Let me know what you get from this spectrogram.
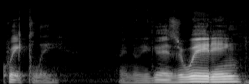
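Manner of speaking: ordinary talk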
